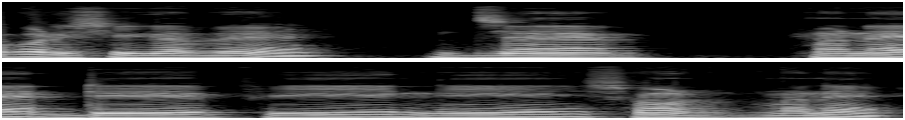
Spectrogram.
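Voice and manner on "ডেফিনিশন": ডেফিনিশন broken slowly into de-fi-ni-shon; very slow teaching breakdown of ডেফিনিশন, de... fi... ni... shon; syllable by syllable. Shown as a demonstration. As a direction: split ডেফিনিশন into separate, drawn-out syllables. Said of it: "এখানে একটা আলাদা করবে syllable".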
